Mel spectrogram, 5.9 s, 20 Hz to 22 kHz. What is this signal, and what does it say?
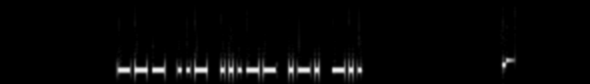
Morse code, heard as a keyed tone, about 27 wpm, 700 Hz. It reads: OU3RD
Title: Code Groups - 5 Letter:Numbers - 28wpm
